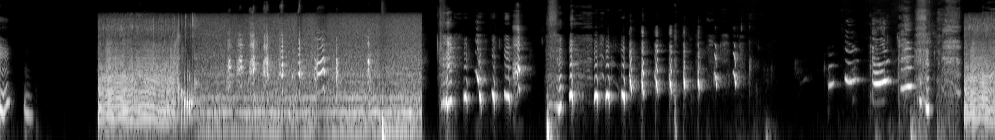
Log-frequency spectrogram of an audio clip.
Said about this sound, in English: I have not yet recorded a secret fart. But listen, this one's just called The Best Fart. Are you ready?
